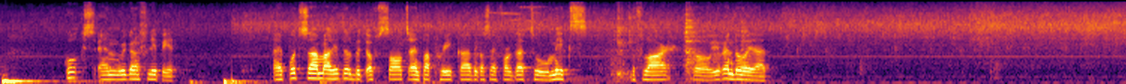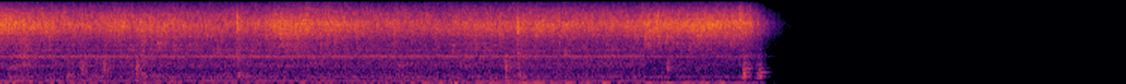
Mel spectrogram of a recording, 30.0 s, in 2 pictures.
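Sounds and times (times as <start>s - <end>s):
nuggets sizzling in oil: 2.7s - 25.4s.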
